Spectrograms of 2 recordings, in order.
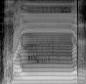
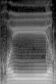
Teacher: maka dinamakan dengan mad lin ketika kita wakaf maka minillahiir dan r-nya ini tidak boleh ditebalkan tapi dibaca dengan tipis dan kita namakan dengan ro tarqik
